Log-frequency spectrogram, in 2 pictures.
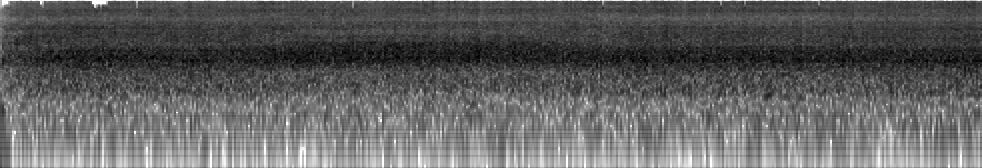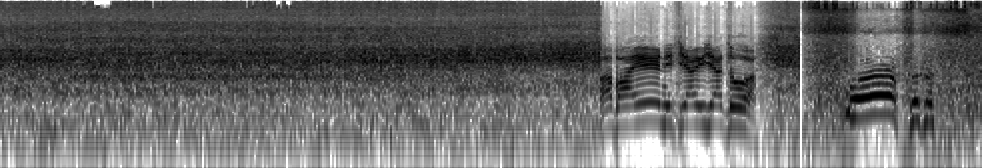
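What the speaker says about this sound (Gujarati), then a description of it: "આમ જોઈ લ્યો આ ધોધ પડે અહીંથી" A forest waterfall on a hillside roars in a dense, constant wash of falling water, loud and near, with a voice calling out over it near the end.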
